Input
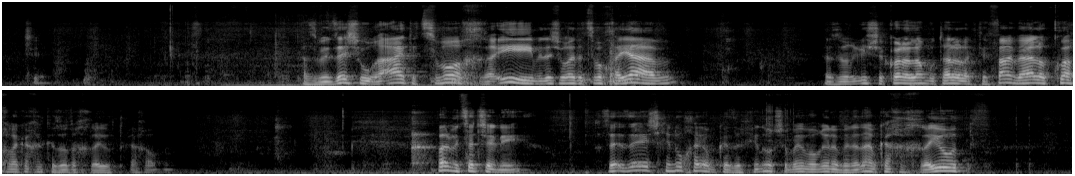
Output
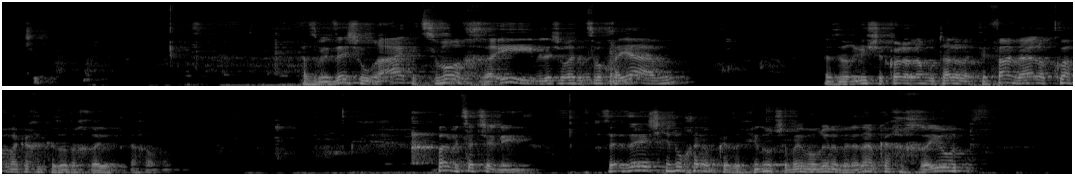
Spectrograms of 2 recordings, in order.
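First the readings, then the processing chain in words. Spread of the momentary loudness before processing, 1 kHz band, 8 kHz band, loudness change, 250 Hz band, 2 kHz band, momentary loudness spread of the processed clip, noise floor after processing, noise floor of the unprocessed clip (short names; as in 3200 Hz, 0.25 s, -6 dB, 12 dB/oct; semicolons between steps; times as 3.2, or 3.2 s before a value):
23 LU, -12.0 dB, -7.5 dB, -11.5 dB, -10.5 dB, -13.0 dB, 16 LU, -76 dBFS, -56 dBFS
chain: compressor 16:1, threshold -29 dBFS, peak gain reduction 14.5 dB; spectral noise reduction 23 dB; non-linear reverb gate 0.2 s flat, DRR 7 dB; gain -4 dB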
